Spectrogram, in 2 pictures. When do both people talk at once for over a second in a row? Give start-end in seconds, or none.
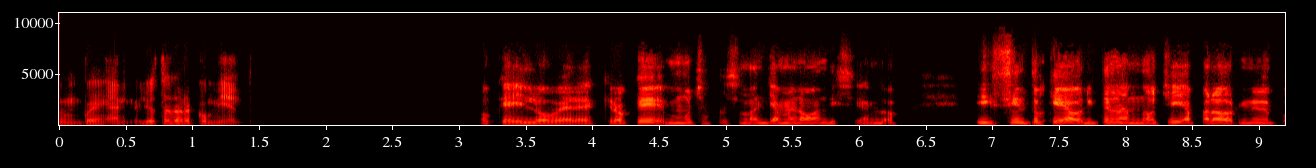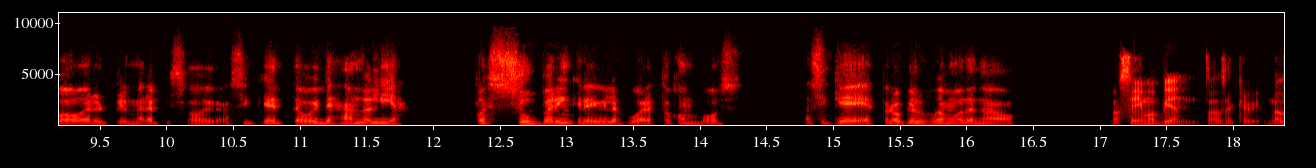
none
